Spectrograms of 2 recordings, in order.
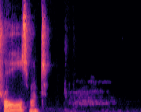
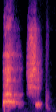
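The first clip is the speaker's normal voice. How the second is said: whispered curse; 4 dB quieter than usual. Acted. Character startled by phone.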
